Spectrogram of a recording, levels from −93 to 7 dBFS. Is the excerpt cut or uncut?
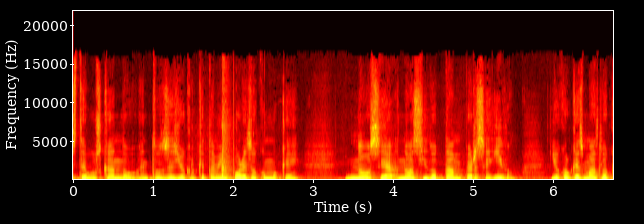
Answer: uncut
